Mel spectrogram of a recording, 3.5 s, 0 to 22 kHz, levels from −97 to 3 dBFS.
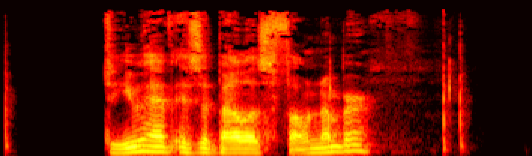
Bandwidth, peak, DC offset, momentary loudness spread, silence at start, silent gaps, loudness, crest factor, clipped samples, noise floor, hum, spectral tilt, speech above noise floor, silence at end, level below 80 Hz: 16.5 kHz; -4 dBFS; under 0.1%; 23 LU; 0.7 s; none; -21 LUFS; 20 dB; under 0.1%; -44 dBFS; none; -4.5 dB/octave; 23 dB; 1.1 s; -60 dBFS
